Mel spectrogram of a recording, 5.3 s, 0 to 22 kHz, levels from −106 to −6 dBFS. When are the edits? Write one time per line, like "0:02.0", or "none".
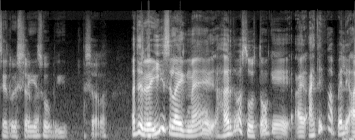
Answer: none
